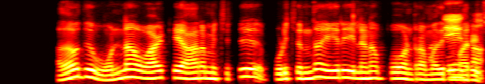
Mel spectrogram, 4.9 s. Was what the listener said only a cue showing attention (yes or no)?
no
